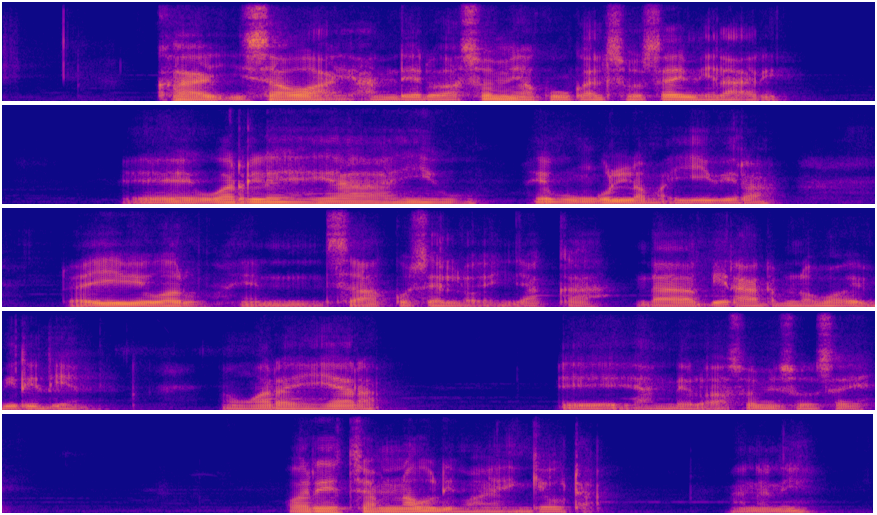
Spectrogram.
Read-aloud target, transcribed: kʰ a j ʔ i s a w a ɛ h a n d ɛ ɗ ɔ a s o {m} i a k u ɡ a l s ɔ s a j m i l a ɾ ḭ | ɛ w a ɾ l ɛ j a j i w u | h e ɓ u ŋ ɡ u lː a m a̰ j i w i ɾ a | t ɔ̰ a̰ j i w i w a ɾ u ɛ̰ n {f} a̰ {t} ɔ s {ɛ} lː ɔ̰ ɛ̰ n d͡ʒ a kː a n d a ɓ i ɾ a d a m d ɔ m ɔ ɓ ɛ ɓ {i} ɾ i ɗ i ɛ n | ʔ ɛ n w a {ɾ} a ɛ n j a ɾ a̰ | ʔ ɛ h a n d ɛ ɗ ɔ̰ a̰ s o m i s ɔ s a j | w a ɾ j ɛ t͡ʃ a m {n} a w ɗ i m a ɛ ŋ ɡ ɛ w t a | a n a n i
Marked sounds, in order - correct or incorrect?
correct, incorrect, incorrect, correct, correct, correct, correct

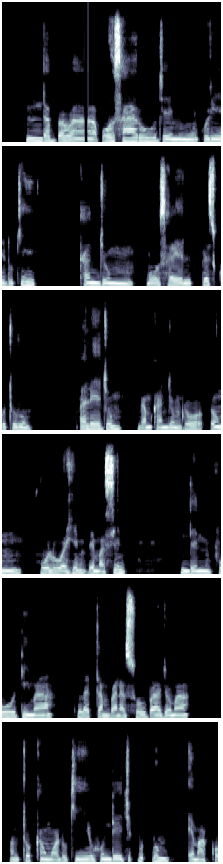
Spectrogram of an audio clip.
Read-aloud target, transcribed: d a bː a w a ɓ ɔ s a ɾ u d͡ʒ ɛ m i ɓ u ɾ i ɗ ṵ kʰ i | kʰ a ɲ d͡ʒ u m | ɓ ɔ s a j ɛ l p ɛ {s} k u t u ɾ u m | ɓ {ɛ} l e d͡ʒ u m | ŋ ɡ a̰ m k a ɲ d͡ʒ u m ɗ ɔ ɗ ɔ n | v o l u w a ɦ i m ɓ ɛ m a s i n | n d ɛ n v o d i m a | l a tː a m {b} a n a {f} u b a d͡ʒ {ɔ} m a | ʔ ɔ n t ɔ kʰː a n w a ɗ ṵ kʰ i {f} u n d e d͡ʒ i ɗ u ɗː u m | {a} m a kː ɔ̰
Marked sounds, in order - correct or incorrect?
correct, incorrect, correct, incorrect, correct, incorrect, incorrect

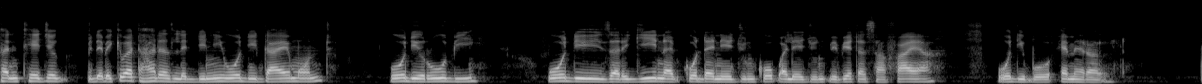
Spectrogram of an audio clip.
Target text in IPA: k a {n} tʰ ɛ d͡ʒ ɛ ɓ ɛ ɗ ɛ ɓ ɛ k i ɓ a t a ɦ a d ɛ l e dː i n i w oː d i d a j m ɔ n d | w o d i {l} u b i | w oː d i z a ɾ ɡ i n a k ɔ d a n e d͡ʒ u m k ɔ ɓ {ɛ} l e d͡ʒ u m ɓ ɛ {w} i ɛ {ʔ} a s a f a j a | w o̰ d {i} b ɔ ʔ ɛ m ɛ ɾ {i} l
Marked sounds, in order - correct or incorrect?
correct, incorrect, incorrect, incorrect, incorrect, correct, incorrect

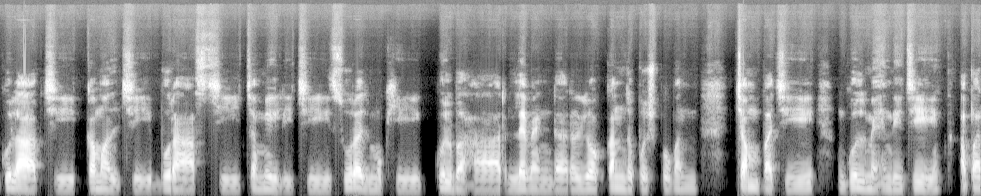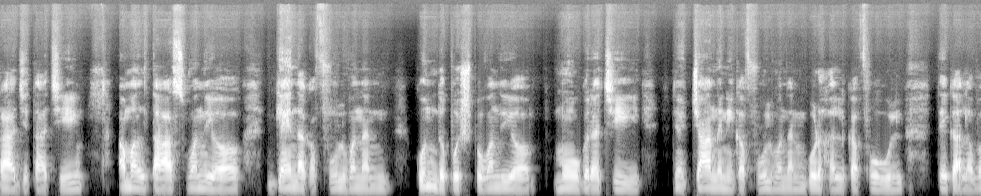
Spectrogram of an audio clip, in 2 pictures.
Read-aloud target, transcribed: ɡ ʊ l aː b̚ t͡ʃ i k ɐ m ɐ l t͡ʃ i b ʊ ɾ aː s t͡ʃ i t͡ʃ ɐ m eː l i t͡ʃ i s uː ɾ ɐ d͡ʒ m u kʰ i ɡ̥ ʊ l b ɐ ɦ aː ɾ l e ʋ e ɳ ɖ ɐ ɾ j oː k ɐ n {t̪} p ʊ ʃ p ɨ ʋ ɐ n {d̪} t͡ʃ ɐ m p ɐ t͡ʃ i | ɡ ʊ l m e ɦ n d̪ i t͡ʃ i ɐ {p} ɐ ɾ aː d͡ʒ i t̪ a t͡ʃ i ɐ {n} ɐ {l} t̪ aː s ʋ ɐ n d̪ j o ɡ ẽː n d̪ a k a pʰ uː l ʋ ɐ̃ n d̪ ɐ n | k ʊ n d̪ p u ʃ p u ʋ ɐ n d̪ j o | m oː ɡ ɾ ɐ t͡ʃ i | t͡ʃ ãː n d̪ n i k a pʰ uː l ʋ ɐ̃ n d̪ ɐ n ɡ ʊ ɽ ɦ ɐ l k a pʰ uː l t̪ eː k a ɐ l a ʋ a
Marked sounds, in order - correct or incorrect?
incorrect, correct, correct, incorrect, correct

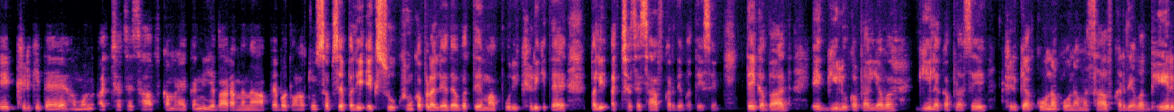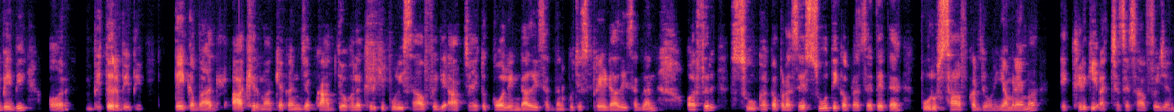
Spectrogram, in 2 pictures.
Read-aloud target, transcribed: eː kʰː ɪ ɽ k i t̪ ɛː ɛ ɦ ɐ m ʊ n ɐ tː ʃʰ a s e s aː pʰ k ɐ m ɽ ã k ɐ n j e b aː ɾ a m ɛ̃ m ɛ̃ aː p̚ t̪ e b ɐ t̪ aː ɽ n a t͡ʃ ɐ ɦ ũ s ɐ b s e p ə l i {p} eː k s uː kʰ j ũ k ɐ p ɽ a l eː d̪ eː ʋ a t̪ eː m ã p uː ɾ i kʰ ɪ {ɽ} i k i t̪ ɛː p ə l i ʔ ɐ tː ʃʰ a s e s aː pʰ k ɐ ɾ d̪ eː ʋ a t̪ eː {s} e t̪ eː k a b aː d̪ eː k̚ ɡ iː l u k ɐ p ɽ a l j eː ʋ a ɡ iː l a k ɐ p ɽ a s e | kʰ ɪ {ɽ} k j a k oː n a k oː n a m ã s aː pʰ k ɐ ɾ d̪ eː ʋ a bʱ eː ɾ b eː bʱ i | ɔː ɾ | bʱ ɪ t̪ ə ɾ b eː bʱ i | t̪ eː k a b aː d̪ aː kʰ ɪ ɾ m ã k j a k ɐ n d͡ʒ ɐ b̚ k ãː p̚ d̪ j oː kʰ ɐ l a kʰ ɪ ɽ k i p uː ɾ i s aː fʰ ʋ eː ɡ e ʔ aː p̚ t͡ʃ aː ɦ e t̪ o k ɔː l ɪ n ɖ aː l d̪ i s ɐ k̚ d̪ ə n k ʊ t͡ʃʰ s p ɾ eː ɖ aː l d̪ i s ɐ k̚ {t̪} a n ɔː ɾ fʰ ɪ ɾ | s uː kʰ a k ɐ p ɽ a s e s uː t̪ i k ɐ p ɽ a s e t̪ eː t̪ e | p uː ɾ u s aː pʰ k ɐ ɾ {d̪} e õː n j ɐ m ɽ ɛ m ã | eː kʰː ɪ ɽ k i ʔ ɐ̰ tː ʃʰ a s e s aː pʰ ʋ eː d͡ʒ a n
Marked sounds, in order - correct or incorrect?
incorrect, correct, correct, correct, incorrect, correct

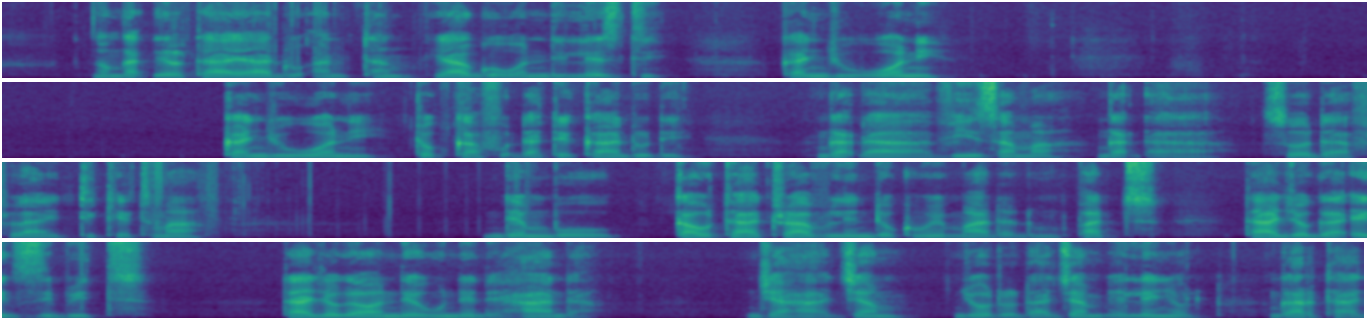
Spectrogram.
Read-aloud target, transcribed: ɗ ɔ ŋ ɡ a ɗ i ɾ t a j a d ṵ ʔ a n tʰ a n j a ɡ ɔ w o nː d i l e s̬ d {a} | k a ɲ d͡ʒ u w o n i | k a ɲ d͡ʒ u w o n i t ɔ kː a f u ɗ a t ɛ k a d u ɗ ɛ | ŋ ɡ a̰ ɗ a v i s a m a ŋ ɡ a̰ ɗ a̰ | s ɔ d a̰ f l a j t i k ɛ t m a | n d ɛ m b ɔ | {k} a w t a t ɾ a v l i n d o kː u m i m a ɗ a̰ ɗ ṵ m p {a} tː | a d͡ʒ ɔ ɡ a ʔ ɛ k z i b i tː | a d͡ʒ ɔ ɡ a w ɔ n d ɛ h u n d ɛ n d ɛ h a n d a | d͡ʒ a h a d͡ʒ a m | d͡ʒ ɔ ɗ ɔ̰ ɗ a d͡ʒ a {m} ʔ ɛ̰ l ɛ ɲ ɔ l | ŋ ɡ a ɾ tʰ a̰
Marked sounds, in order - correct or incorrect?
incorrect, correct, correct, correct

